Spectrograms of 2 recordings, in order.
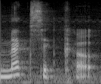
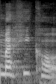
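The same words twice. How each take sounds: First: The x is said as a ks sound. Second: The x is said as an h sound. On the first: This is the English way of saying it. "instead of Mexico" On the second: This is the Spanish way of saying it. "that's why they say Mexico"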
